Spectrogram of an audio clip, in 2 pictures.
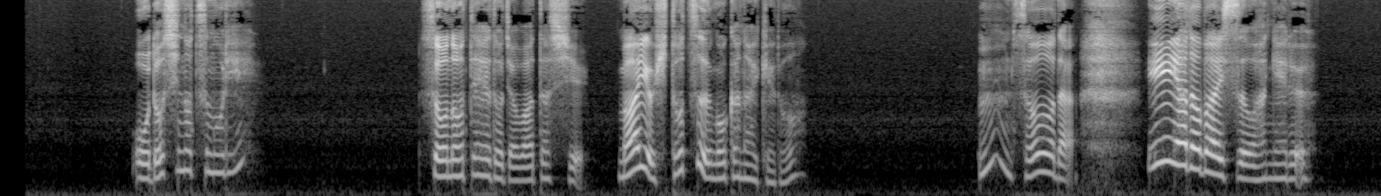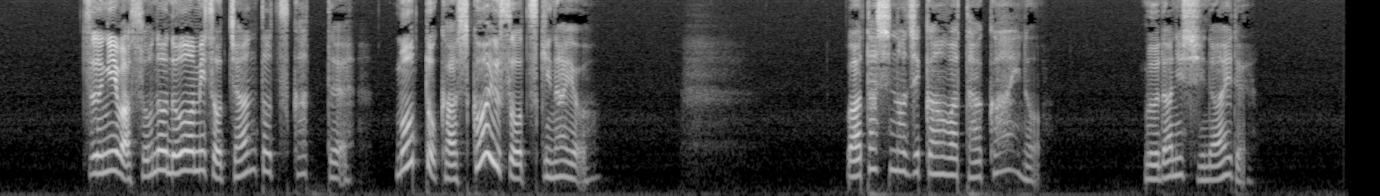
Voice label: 外画 20代 挑発的な女性

